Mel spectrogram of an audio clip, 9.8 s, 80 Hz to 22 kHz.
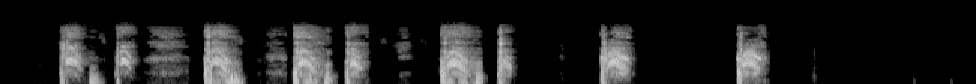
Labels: {"expert_labels": [{"quality": "good", "cough_type": "dry", "dyspnea": false, "wheezing": false, "stridor": false, "choking": false, "congestion": false, "nothing": true, "diagnosis": "COVID-19", "severity": "mild"}]}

